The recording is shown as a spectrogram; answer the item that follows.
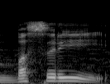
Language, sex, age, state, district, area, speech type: Kashmiri, male, 18-30, Jammu and Kashmir, Pulwama, urban, read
